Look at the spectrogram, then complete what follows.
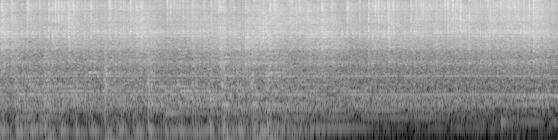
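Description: Electric arc welding: a steady crackle and hiss from the arc as the end of an iron tie bar is welded onto a steel beam.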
